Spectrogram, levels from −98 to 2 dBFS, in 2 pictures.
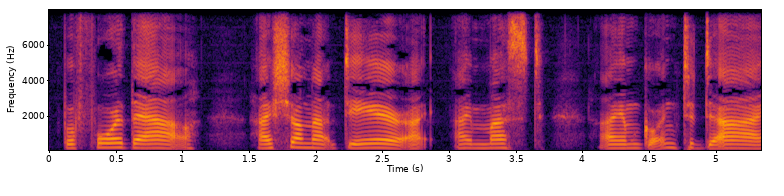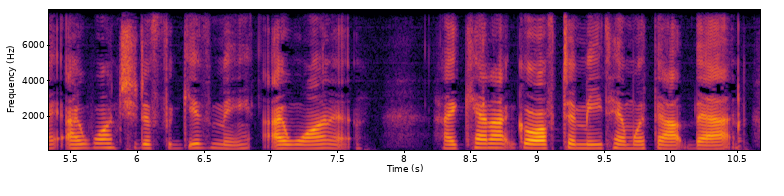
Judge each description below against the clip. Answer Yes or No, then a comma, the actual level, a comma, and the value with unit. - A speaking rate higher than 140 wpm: Yes, average, 175 wpm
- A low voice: No, high, 220 Hz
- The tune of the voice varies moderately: No, narrow, 1.7 semitones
